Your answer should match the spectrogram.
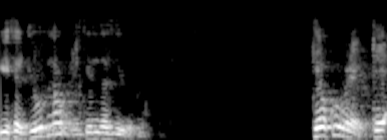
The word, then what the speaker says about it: diurno: diurno no y cuando habla rápido puede decir jurn o puede decir jurno y Y tú a los efectos de comprensión si está hablando rápido y dice jurno entiendes diurno qué ocurre que a efectos del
